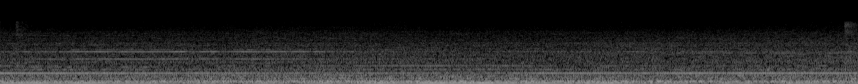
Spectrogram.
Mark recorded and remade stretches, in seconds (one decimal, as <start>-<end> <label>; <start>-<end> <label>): 0.0-5.6 recorded; 5.6-6.9 remade; 6.9-8.6 recorded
